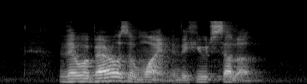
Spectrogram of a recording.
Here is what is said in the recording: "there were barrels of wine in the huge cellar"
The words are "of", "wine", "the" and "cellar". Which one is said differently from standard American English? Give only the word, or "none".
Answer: none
